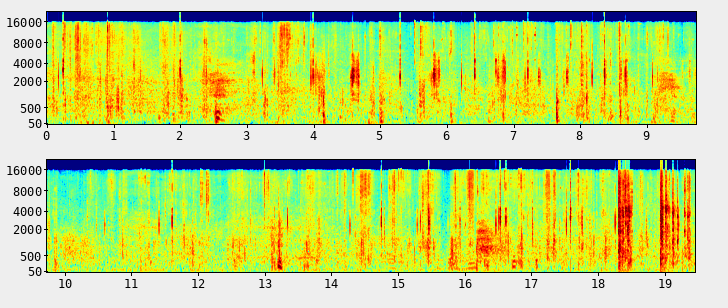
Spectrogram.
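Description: Dry branches rustle and snap as people push through brush.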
